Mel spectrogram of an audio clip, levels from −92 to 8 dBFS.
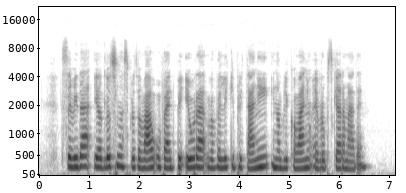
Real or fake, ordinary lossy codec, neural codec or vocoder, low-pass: real; none; none; 19.8 kHz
